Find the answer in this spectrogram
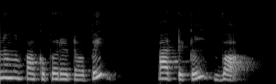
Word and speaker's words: は: இந்த வீடியோல நம்ம பார்க்க போற டாபிக் பார்ட்டிகிள் வா.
